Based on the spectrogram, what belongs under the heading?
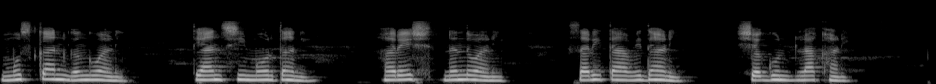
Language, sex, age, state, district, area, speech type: Sindhi, female, 30-45, Gujarat, Junagadh, rural, spontaneous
